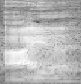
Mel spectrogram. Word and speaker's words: Ai: It's spelled A-I. Aya, I think is how you might say it, are the 2 cities that they're supposed to conquer.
